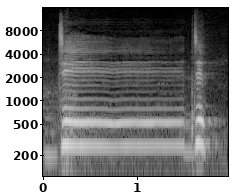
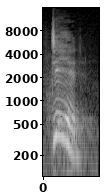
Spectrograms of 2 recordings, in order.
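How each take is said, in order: First: The word is stretched out slowly, sound by sound. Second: The word is said quickly as one unit.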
